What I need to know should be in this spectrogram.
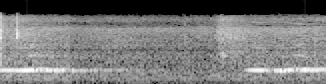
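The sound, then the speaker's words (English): Two steady, breathy whistled notes at a single mid pitch, made by an orangutan at the National Zoo in Washington, one at the start and one near the end, separated by a quiet pause, with no talking and a faint background hiss. “knows how to whistle.”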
